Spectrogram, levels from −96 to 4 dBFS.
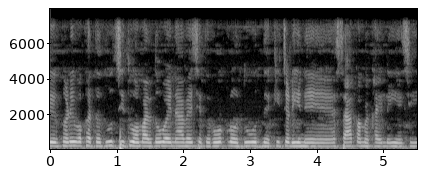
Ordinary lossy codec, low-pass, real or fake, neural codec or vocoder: none; 7.2 kHz; real; none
